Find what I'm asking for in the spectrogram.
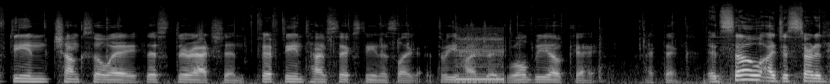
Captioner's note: incorrect buzzer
